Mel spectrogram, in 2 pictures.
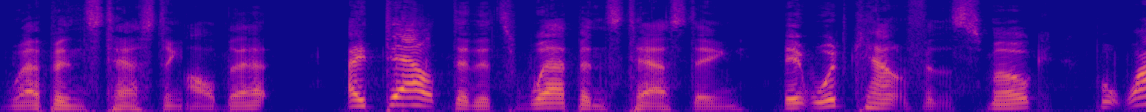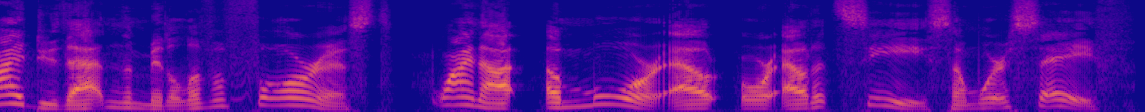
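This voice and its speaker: A man's voice: medium pitch, sing-song, normal speed, a bit bright, dry recording. A man co-hosting a podcast, joking around and reading stories aloud in a wry, mock-outraged manner. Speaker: podcast co-host.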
